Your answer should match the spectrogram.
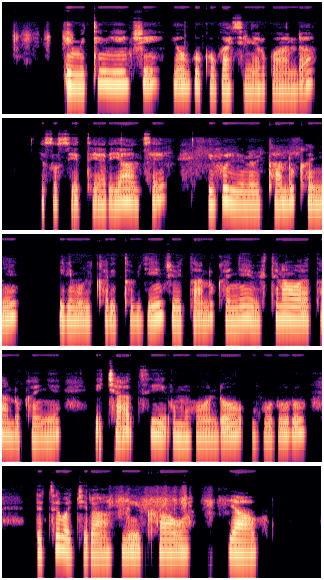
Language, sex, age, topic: Kinyarwanda, female, 25-35, health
